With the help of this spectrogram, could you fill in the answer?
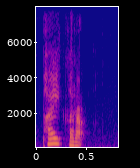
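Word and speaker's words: パイカラ: はい、パイからという発音、最後に小さいラが来ますので軽く発音してみてください。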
